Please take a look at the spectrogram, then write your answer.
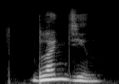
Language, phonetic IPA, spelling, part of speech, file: Russian, [bɫɐnʲˈdʲin], блондин, noun, Ru-блондин.ogg
- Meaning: blond (fair-skinned, fair-haired man)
